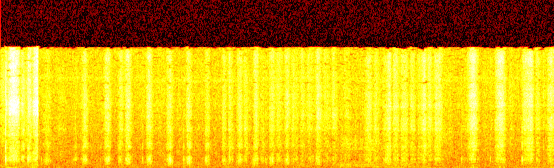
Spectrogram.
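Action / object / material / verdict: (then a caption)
scrape / graphite pencil on a paper sketchbook page / paper / none. A graphite pencil held in one hand draws fine detail strokes on the right side of a picture in a spiral paper sketchbook resting on a wooden desk. Light, bright scratching comes in a steady run of short strokes over a soft, quiet background hiss.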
